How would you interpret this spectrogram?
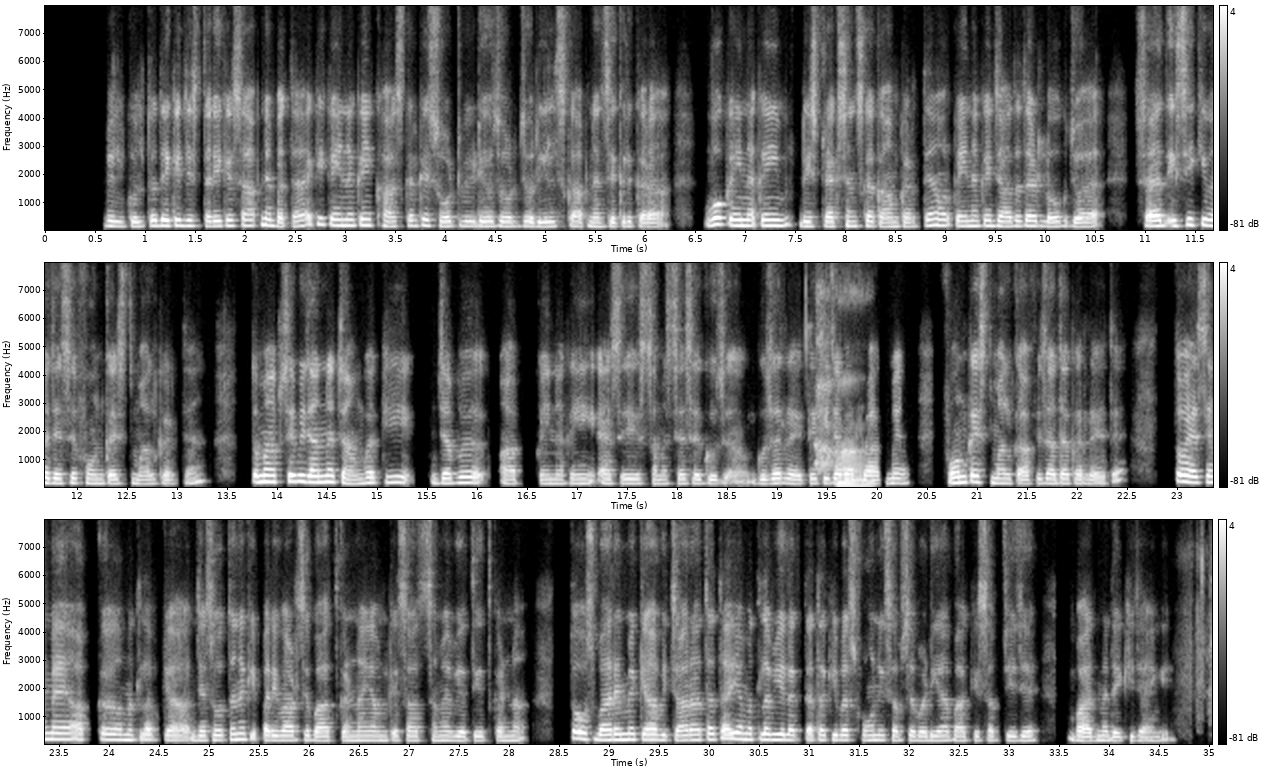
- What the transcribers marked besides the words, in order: in English: "शॉर्ट वीडियोज़"; in English: "रील्स"; in English: "डिस्ट्रैक्शंस"
- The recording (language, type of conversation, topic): Hindi, podcast, रात में फोन इस्तेमाल करने से आपकी नींद और मूड पर क्या असर पड़ता है?
- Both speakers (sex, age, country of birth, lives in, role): male, 20-24, India, India, host; male, 25-29, India, India, guest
